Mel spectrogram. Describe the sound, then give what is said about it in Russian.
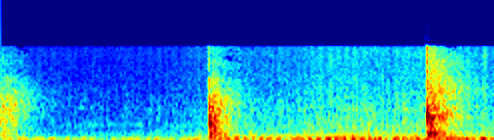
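An elderly woman's walking cane taps twice on the floor as she walks with it, two sharp, solid knocks spaced about two seconds apart, with a low steady rumble underneath and no talking. “Она идет-то клюшкой, постукивает.”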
